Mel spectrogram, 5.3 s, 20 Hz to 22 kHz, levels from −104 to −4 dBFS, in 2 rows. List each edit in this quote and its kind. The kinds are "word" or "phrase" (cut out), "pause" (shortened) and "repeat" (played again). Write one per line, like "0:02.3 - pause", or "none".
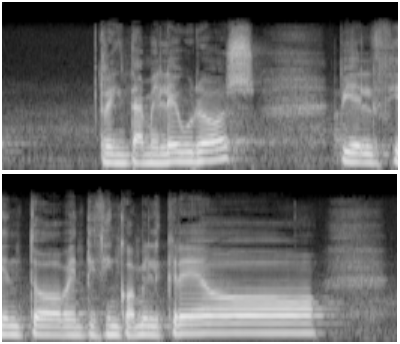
0:02.2 - phrase

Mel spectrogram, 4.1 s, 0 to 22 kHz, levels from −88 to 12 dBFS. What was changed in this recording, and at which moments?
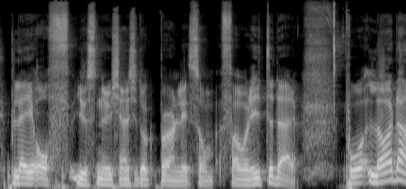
none

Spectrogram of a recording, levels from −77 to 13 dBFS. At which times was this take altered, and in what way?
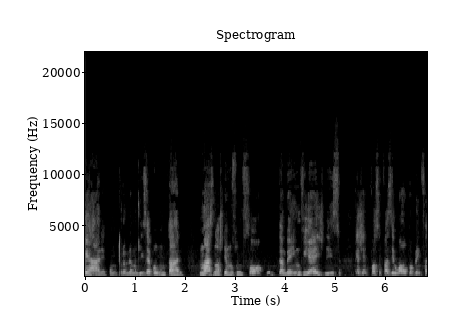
0:05.4 - word

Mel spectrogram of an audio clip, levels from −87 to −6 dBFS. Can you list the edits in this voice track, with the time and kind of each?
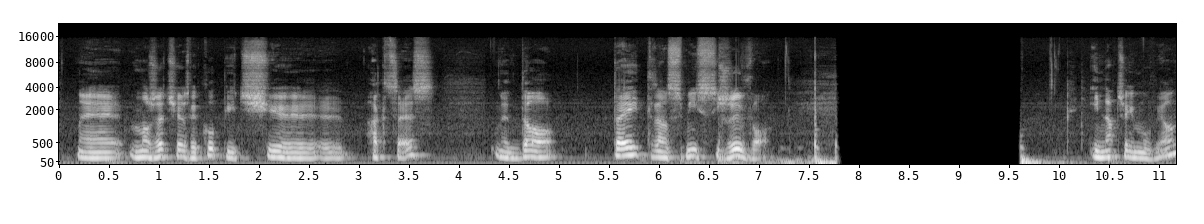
0:01.3 - word
0:04.3 - pause
0:06.6 - word

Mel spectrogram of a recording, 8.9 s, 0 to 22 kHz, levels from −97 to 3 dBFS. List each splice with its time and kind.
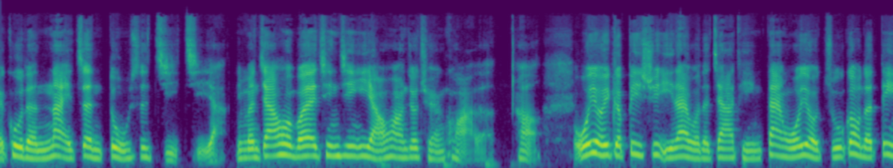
0:02.3 - pause
0:05.7 - phrase

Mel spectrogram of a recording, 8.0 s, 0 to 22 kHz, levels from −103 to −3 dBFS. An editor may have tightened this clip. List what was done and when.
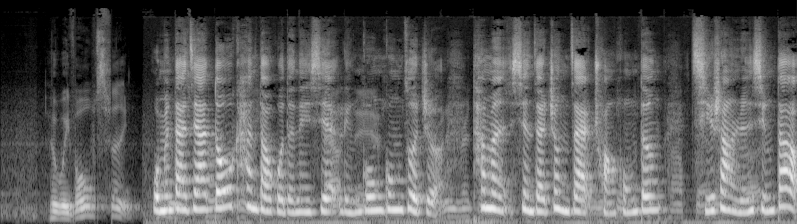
0:01.4 - pause

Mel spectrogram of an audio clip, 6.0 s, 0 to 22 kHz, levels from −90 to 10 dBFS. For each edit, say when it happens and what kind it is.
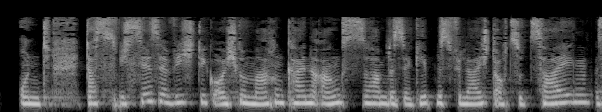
0:01.2 - word
0:02.4 - phrase

